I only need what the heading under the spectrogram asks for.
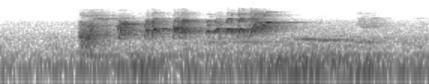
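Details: Javan myna (jalak kebo) singing briefly: one harsh, buzzy rattling phrase of about a second and a half with a thin whistle threaded through, then a soft fading note.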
